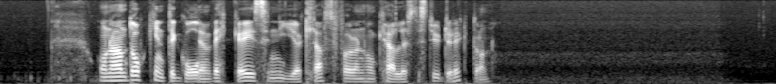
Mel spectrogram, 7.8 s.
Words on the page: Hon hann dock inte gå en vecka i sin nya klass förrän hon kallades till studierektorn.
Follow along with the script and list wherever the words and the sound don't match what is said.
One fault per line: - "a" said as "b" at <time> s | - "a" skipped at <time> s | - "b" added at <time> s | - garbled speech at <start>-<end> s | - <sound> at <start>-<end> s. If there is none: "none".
none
